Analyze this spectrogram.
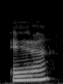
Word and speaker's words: era: And if we pronounce era as if it was Spanish, we get Era.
